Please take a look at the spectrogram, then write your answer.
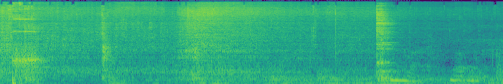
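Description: Water is poured into a pan of frying fennel and chilli powder for egg thokku, setting off sharp sizzling hisses in a few bursts over a steady background of frying and stirring.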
